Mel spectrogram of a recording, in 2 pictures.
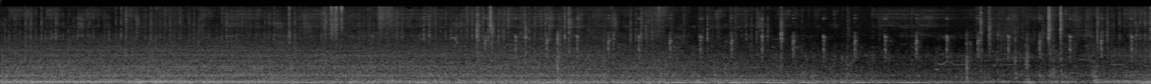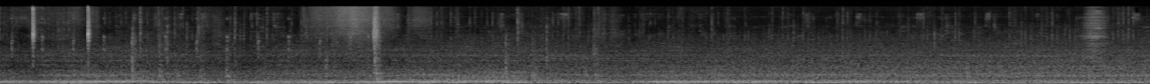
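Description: A motor vehicle running with road noise. The engine note rises twice in the second half as it speeds up.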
